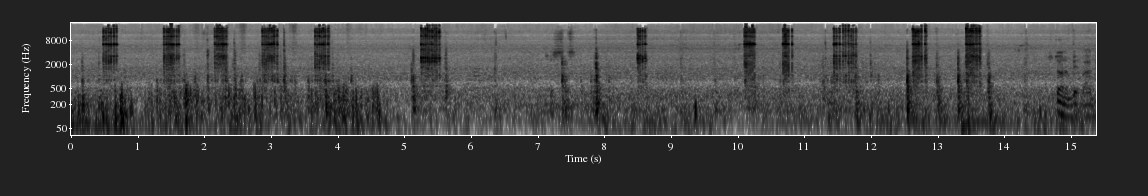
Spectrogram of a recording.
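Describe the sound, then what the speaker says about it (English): Hand-tightening bolts on a Holden VY/VZ side mirror produces a series of quick, sharp ratcheting clicks in short bursts, close and fairly quiet, separated by brief pauses. "Now I'm just gonna tighten them up because I need these hand tight."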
